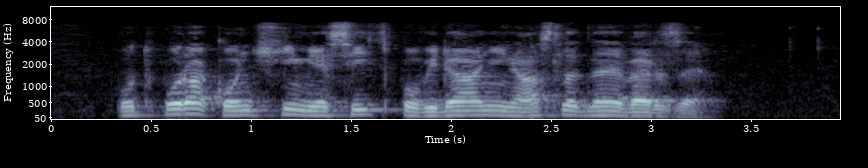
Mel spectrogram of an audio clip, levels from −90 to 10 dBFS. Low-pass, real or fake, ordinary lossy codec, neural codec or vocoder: 7.2 kHz; real; Opus, 64 kbps; none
